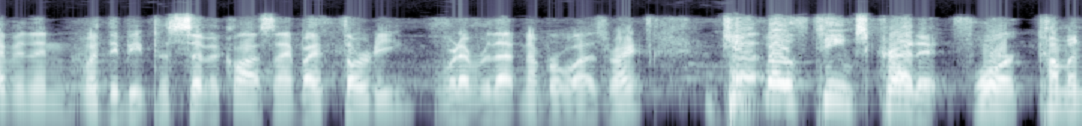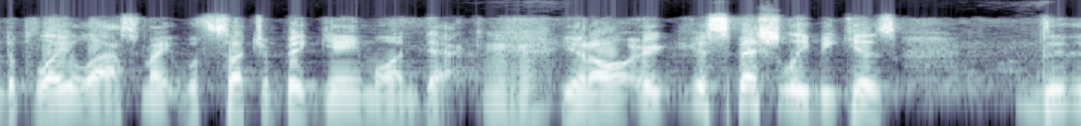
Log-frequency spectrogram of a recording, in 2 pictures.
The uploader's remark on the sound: Live from the Superbook at Westgate Las Vegas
